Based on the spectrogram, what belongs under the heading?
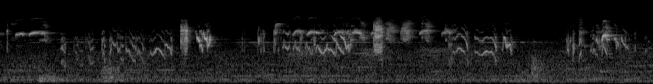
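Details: Pet budgies chatter and chirp: fast, scratchy twittering phrases of slurred high notes in rapid succession, broken by brief quiet gaps.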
